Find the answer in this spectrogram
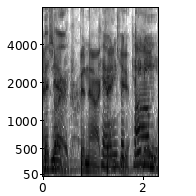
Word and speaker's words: Bednarik: Bednarik.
